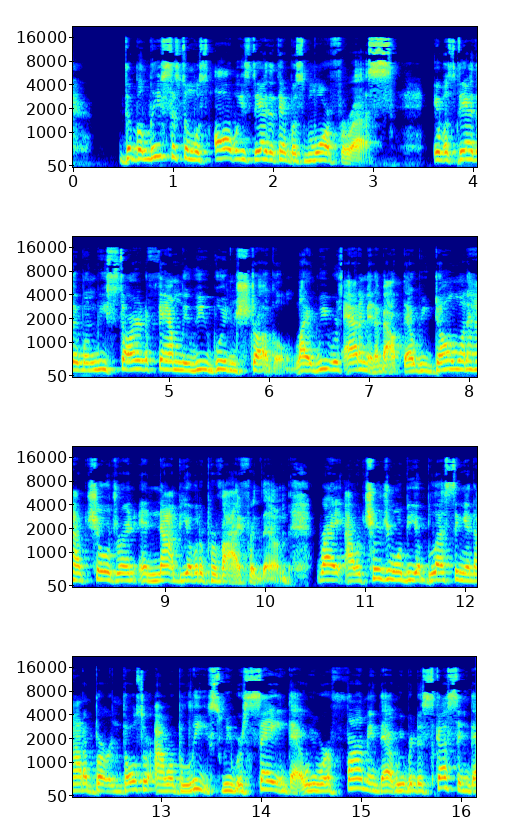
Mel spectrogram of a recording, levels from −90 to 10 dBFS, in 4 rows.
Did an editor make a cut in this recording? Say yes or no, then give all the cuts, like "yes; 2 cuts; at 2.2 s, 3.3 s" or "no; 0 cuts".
yes; 2 cuts; at 3.8 s, 6.7 s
